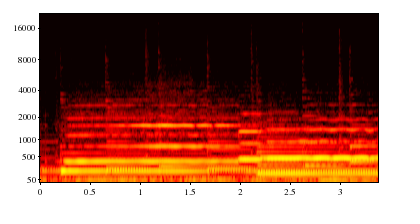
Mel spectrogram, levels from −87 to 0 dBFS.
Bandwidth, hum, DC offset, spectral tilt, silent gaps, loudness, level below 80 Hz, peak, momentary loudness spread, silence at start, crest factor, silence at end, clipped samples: 5.4 kHz; none; under 0.1%; -10 dB/octave; none; -30 LUFS; -44 dBFS; -18 dBFS; 5 LU; 0 s; 12 dB; 0 s; under 0.1%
